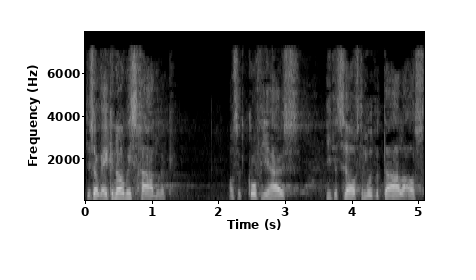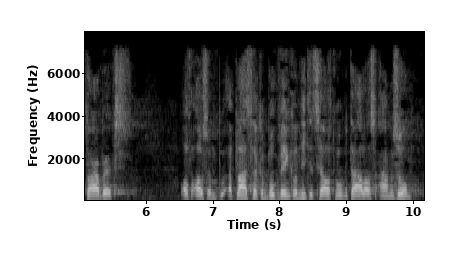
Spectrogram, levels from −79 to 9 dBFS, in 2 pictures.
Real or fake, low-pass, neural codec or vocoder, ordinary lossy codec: fake; 7.2 kHz; codec, 16 kHz, 8 kbps, FreqCodec, smaller model; MP3, 48 kbps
